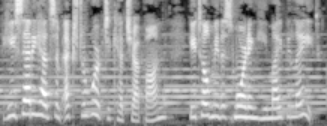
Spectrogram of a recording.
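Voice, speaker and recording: A woman's voice: on the high side, fairly quick, over music, close to an everyday voice. An actress playing a grieving, fearful young woman in old-time radio melodrama, plaintive and dramatic. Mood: calm. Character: frightened, grieving young woman in a horror tale.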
